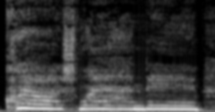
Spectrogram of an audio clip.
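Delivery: high, drawn-out mock yell; stretched-out playful kid yell; imitating kids yelling. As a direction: ham up the kids shouting on landing. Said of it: "they, like, yell".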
